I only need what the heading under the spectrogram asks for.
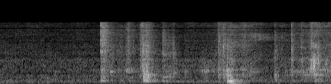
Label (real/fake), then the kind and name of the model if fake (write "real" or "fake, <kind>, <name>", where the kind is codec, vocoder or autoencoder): fake, codec, SNAC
